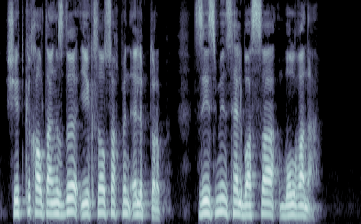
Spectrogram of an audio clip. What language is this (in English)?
Kazakh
